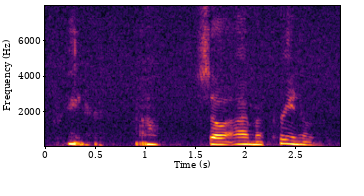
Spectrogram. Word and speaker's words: Kreiner: And on the French side, that name is pronounced Kreiner. Kreiner.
